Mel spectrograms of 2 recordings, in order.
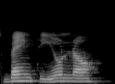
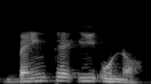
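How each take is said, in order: First: Veintiuno run together without gaps; said as one word. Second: Slow veinte y uno, three separate words; broken into words. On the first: Teacher showing the one-word form, veintiuno run together. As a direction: join veintiuno into a single word. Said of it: "frequently written as one word". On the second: Teacher showing you can breathe mid-number, slow separate words. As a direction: spell out veinte, y, uno slowly with gaps. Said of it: "stop and breathe in the middle". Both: Shown as a demonstration.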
